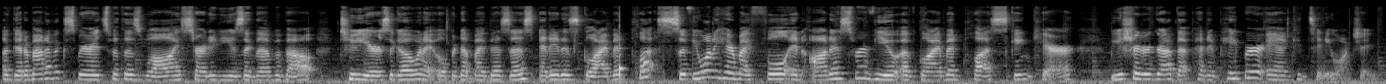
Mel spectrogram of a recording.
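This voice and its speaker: A woman's voice: medium pitch, steady tone, brisk, pushed and bright, faint music behind. A woman in her thirties, a licensed esthetician, chatting to camera in a skincare review, a little nasal from a cold and speaking directly to her viewers. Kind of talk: casual product review to camera. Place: indoor skincare treatment room.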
